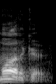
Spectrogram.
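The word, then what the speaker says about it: Autechre: I call them Autekra. And when I say Autekra, a lot of people will be like, who you won't recognize the band that I'm talking about because no one pronounces their name that way. Usually they call them Maudiker, but that's an aside.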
